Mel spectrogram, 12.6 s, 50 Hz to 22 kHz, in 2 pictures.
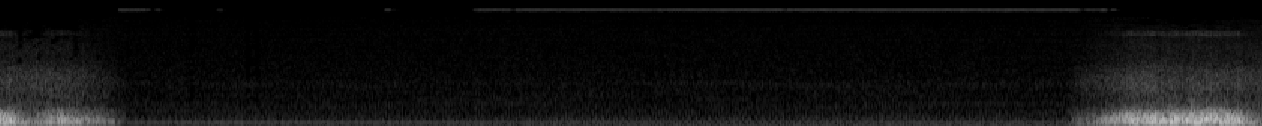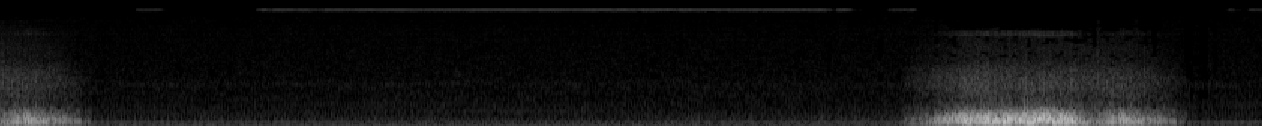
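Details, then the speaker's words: Healthy patient, thorax auscultated with stethoscope during thorax exam; soft, unhurried breaths about 11 a minute with no added sounds; normal breath sounds. "listen to the duration pitch and intensity of the inspiratory and expiratory sounds decide what type of breath sounds you're hearing and note any added sounds"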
